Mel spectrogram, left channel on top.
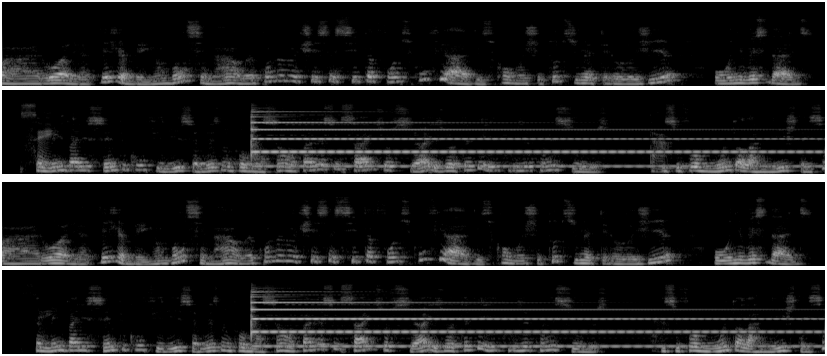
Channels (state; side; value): normal; both; correlation -0.10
